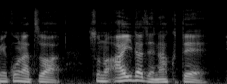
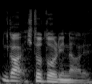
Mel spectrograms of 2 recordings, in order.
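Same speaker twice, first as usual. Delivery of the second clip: ordinary talk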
